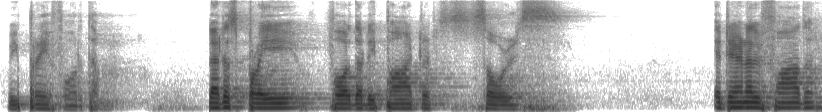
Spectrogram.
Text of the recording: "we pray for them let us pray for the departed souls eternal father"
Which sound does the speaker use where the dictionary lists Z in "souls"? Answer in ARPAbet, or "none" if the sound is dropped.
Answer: S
